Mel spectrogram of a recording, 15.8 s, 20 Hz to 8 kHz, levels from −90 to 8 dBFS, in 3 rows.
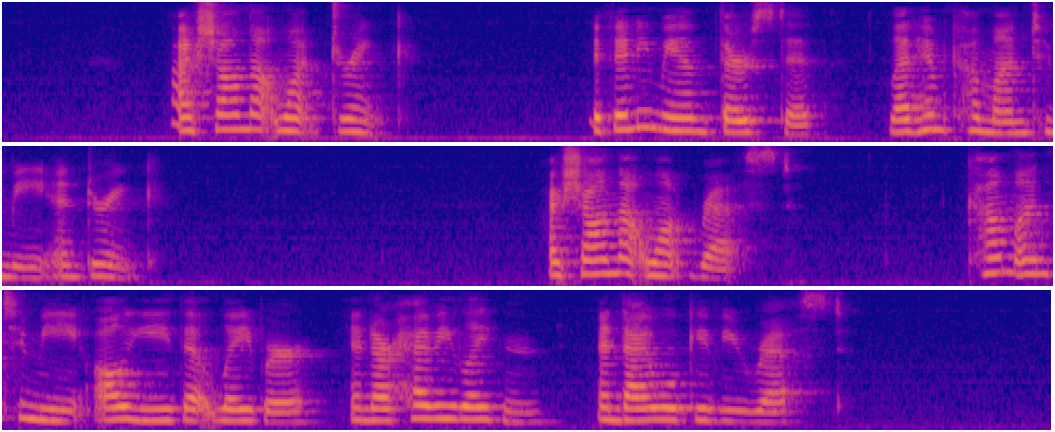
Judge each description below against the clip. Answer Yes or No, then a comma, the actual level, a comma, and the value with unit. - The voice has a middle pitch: No, very high, 255 Hz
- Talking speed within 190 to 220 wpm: No, average, 145 wpm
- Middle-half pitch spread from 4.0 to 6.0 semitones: No, average, 2.7 semitones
